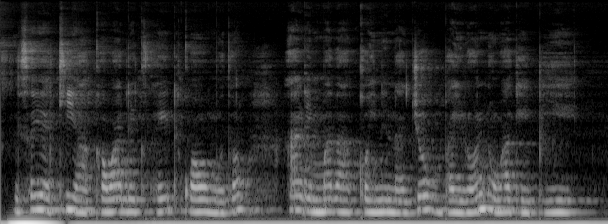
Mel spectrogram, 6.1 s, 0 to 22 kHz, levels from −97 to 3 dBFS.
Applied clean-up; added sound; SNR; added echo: none; none; none; reverberation time 0.8 s.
